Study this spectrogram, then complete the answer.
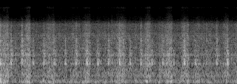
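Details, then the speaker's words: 1999 Ford Expedition 5.4L Triton V8 at idle: loud, dull rapid clacking from the rear of the passenger-side valve cover, tied to engine speed, not metal-on-metal; began days after purchase; valve train fault suspected. "it started making a real loud clacking noise out of the passenger side valve cover and so if you start it you can hear it"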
